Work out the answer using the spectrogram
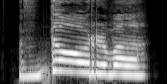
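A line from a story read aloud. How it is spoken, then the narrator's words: Exclaiming. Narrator (Russian): воскликнул Саша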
